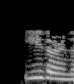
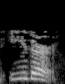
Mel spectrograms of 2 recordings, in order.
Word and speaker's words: either: either 呢可以念成 either 或是 either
